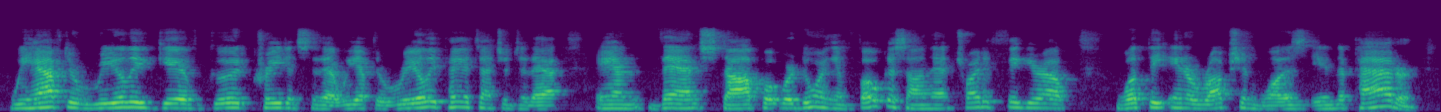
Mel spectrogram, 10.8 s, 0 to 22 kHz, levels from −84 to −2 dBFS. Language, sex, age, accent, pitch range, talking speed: English, male, 50-69, American, 140-185 Hz, 215 wpm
